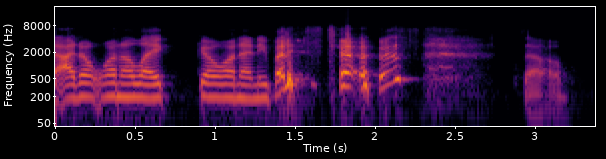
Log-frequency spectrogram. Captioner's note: laughing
